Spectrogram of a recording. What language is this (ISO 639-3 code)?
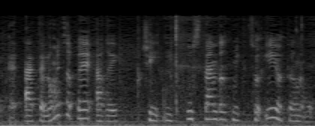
heb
